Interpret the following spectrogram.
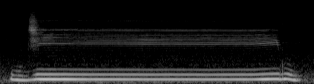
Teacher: চার আলিফ টেনে পড়বো এবং এটি একটু শক্ত করে উচ্চারণ করতে হবে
